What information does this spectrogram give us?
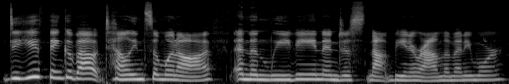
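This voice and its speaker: A woman playing a kind, caring friend in a comfort roleplay audio, speaking gently and reassuringly with soft questions. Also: mid-range voice, moderate pace, clear, resonant tone, natural voice. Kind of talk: comfort audio roleplay, one-sided conversation.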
